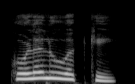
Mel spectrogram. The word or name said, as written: ಕೊಳಲುವಕ್ಕಿ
